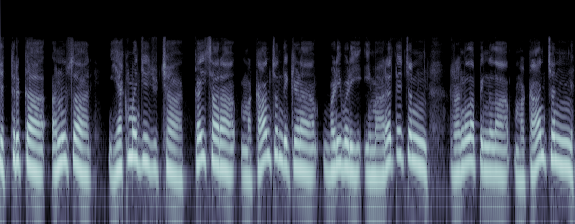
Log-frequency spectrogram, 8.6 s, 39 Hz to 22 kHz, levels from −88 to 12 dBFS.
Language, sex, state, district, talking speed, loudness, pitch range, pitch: Garhwali, male, Uttarakhand, Uttarkashi, 140 wpm, -16 LUFS, 170-225 Hz, 190 Hz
